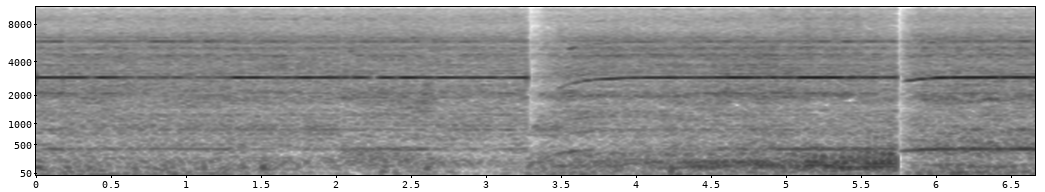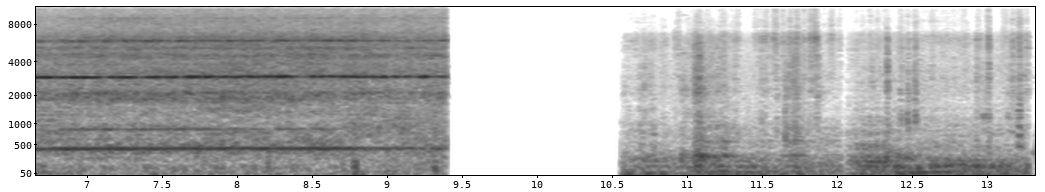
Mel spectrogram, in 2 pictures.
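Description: A vacuum cleaner with a dust-collecting tank runs with a steady, loud whining roar, cuts out abruptly for about a second, then starts up again at a slightly lower level.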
